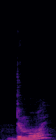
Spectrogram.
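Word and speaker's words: Demoux: uh is it demo de moy in fr i always give it the french pronunciation which sounds weird in english but in french it would be the move right yeah okay so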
